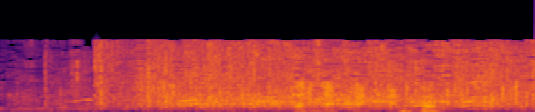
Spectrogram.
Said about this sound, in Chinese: 来，我们掌声欢迎他一个人说一段对口相声。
